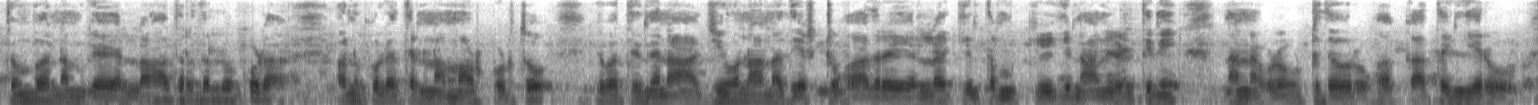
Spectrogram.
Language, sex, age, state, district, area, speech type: Kannada, male, 60+, Karnataka, Mysore, urban, spontaneous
